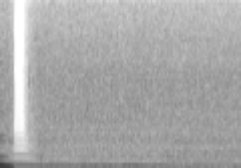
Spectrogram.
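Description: Minced leek and lemongrass frying in oil in a wok, giving a steady, even sizzle, with soft background music of held tones underneath. The sound cuts out for a moment just after the start.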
